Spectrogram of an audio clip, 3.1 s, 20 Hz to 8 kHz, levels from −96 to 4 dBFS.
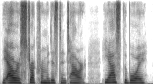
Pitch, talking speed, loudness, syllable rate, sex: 195 Hz, 215 wpm, -20 LUFS, 5.5 syllables/s, female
